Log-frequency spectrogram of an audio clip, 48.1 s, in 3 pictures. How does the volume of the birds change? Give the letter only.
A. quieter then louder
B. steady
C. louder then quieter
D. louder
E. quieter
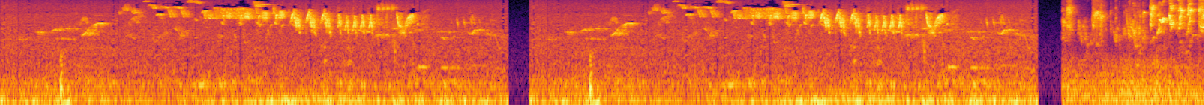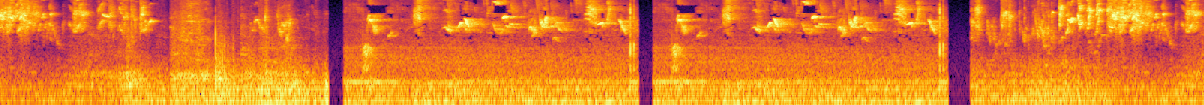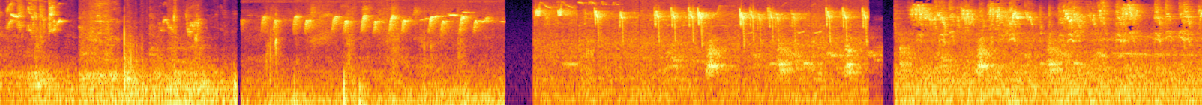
D.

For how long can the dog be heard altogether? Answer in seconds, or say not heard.
6 s.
